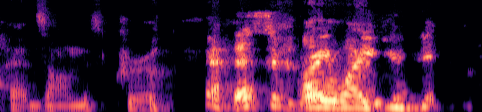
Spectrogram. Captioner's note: laughs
